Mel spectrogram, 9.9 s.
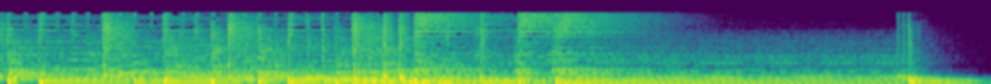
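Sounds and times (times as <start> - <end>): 
rock ballad: 0.0 - 7.4.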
